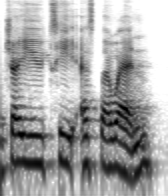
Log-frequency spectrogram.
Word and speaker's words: Jutson: because my maiden name was spelt Jutson, J U T S O N, which was actually Dutch, and it's supposed to be supposed to be pronounced Jutson. But almost sounds like somebody's swearing at you.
